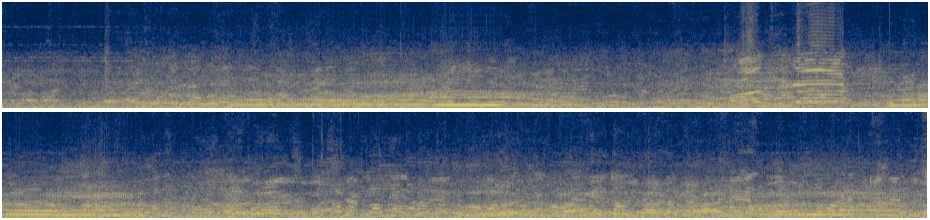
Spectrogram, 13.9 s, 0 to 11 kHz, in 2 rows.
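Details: Sahiwal bull calf at a cattle market in Chattogram, Bangladesh, on 4 September 2025, during a sale. Several brief, low lowing calls come at intervals of a few seconds, half-buried under constant bargaining voices, crowd murmur and occasional clatter.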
